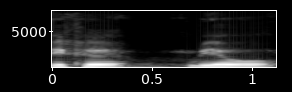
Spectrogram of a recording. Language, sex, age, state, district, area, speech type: Bodo, male, 18-30, Assam, Udalguri, urban, spontaneous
